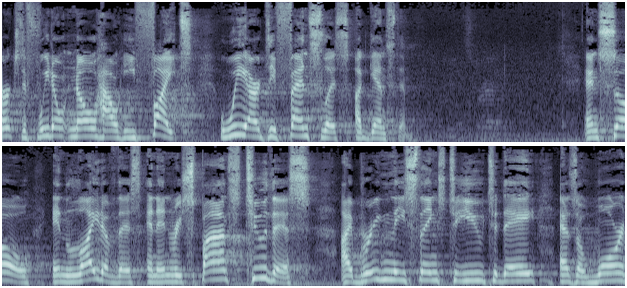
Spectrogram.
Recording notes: Recorded live at Alabama Full Gospel Fellowship - The Lighthouse. 5329 Gravel Rd., Medina, New York 14103.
